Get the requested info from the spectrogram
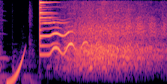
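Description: Cartoon comedy sound effects: a quick rising whistle sweep, then a wobbling boing over a noisy wash that fades away over about a second and a half.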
